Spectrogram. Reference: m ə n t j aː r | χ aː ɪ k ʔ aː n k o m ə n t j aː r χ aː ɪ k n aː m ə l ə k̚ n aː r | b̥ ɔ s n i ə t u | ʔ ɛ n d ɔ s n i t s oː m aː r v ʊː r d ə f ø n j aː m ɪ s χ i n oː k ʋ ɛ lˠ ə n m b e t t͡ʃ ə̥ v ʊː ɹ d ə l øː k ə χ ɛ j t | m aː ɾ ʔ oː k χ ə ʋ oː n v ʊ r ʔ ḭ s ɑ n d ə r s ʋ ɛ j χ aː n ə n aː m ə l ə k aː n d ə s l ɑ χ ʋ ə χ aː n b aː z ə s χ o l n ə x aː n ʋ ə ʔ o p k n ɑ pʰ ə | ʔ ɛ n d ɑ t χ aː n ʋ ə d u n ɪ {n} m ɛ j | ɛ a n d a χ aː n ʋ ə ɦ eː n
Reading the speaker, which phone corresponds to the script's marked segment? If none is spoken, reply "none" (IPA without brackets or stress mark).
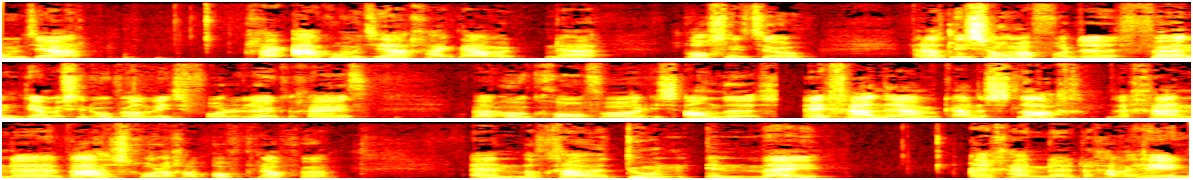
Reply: n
